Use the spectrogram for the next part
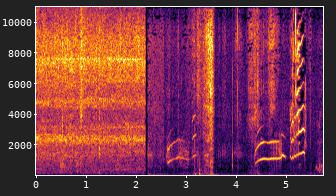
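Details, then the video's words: Kittens mewing after an abrupt cut from a hissy opening: clear, rising then falling high mews, several in a row, with handling noises and a short rustle between calls. "Cute Baby Cats And Kittens Meowing Compilation"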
